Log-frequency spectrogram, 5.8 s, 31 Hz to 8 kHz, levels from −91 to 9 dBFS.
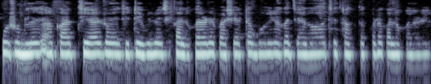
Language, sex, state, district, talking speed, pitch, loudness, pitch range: Bengali, female, West Bengal, Dakshin Dinajpur, 240 wpm, 225 Hz, -14 LUFS, 225-230 Hz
